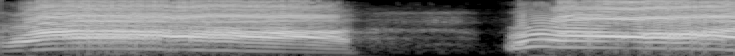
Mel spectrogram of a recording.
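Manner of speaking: hammed-up monster roaring. Teacher to class, imitating the monster with a loud mock roar. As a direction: roar like a stuck beast. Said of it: "He was like".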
